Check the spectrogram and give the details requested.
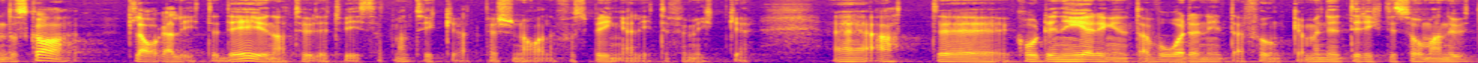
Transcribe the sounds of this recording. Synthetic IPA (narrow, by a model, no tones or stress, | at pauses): nd̪ɔska | kʰlɑːɡalḭːt̪əd̪ɛæɾjɵna̰t̪ʰʉ̟ːɭʔɪt̪vḭːsat̪mant̪ʰʏkːəɾa̰t̪pʰæʂʊnɑ̰ːlənfoːspɾɪŋːa̰liːt̪ə̥fœɾmʏkʰːə | at̪kʰʊɖɪneːɾɪŋənʉ̟ːt̪avːoːɖənɪnt̪əæɾfɵŋkamɛnd̪ɛɪnt̪əɾɪk̚t̪ɪt̪sɔmanʉ̟ːt̪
